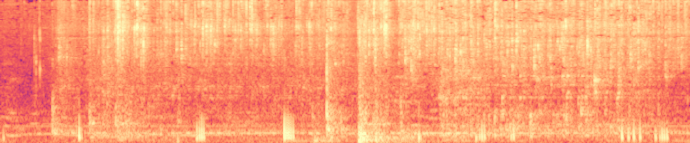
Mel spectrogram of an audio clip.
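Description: Eureka Forbes Aquasure Xpert RO water purifier running, with a steady hum and water rushing through it. Sharp knocks and clicks come as the tubing and fittings at its base are handled.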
